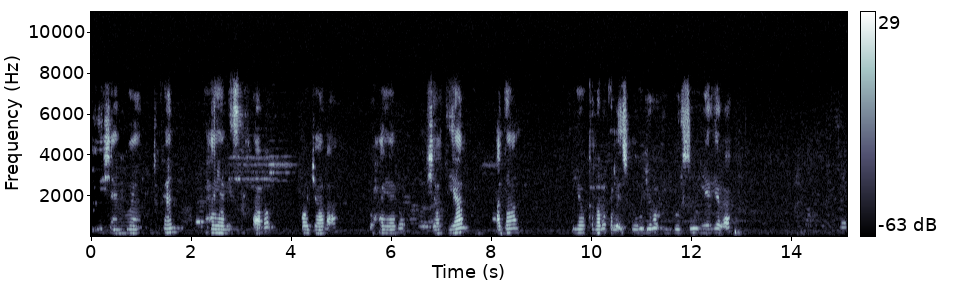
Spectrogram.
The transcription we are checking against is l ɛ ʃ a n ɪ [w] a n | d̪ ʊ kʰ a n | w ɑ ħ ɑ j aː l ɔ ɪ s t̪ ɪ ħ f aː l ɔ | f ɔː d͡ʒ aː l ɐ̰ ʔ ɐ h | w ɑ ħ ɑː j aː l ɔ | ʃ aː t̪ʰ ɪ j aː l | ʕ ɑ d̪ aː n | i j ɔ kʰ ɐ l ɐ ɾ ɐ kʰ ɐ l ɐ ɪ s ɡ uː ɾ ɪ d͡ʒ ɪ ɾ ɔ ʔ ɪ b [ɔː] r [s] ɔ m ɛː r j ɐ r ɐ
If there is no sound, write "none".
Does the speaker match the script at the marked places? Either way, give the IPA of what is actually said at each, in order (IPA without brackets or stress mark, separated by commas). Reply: w, uː, s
